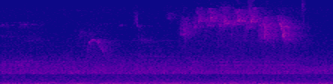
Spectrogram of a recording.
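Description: Faint ambient background with small birds chirping high and thin, the chirps mostly in the second half.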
